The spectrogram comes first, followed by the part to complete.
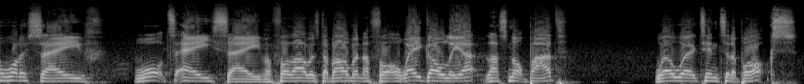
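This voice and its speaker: Young man, gaming commentator, slightly high voice, excitable play-by-play. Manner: excitable play-by-play, rising sharply on chances. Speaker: gaming YouTuber. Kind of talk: live commentary over a football video game.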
